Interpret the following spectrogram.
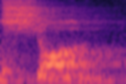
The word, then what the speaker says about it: Sean: And then, this is weird and long drawn out, but anyways, my brother is Michael Sean Bosch, because Sean rhymes with John.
